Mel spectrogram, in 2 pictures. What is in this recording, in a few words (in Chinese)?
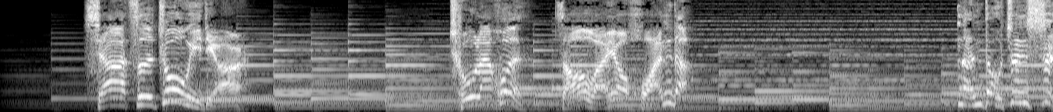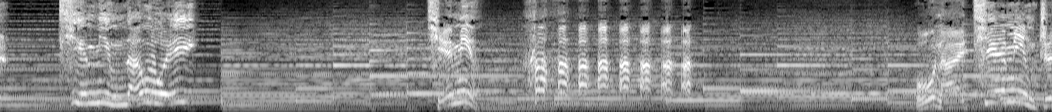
qingnian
